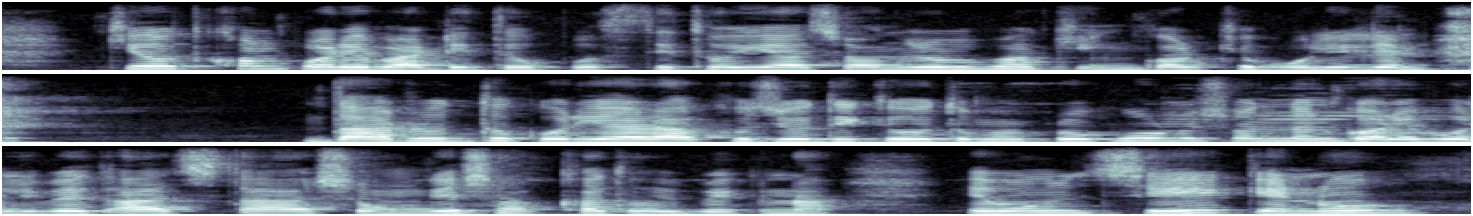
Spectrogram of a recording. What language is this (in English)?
Bangla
